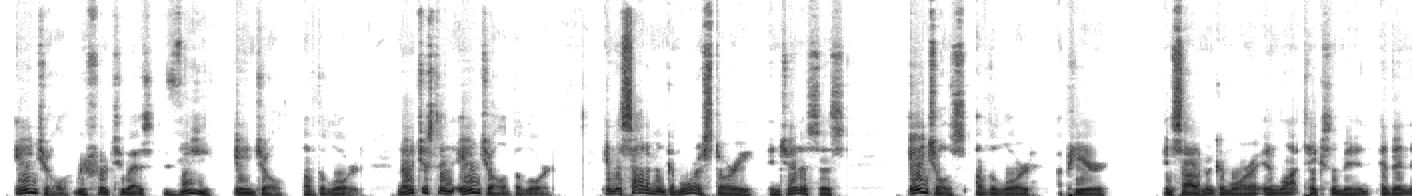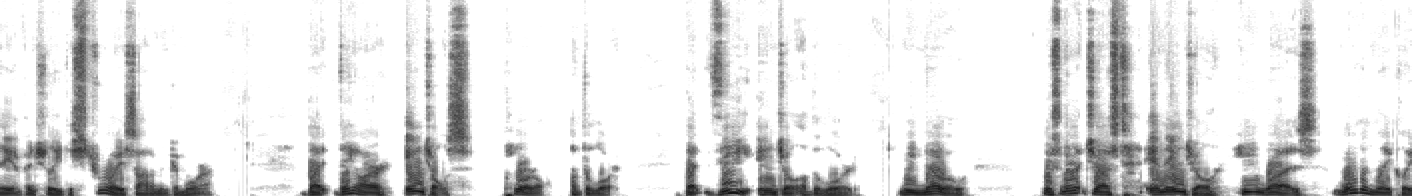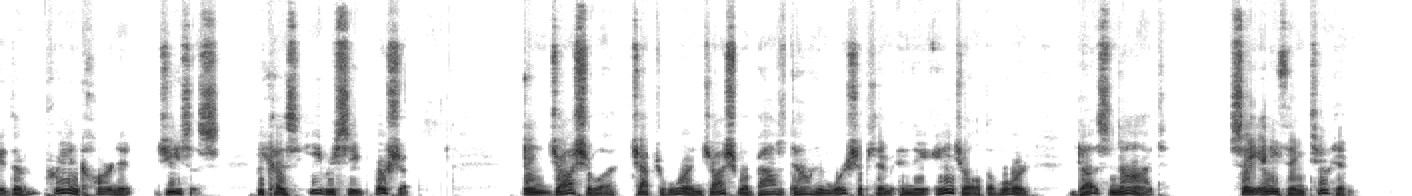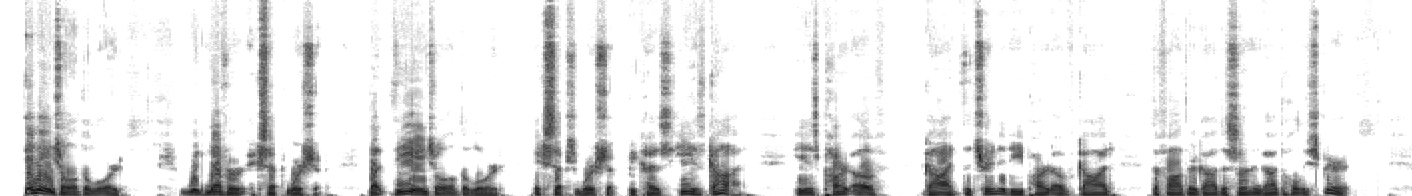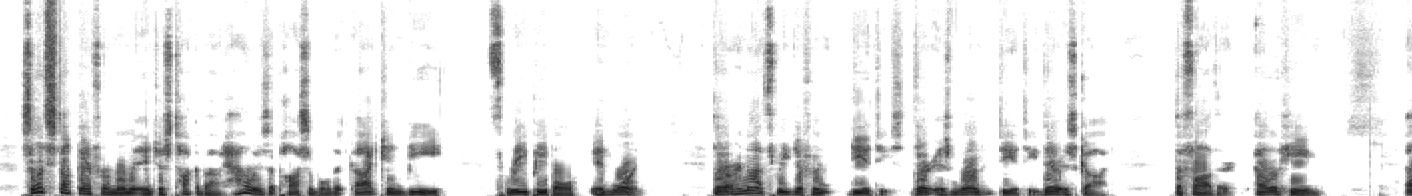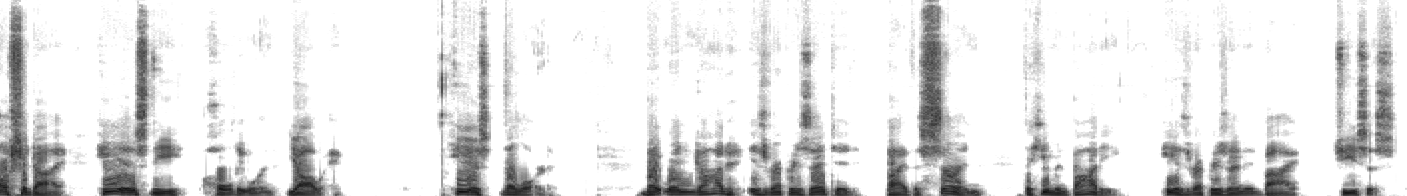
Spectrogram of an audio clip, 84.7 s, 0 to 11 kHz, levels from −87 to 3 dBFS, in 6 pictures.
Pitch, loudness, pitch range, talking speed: 105 Hz, -12 LUFS, 90-125 Hz, 150 wpm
